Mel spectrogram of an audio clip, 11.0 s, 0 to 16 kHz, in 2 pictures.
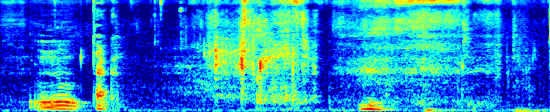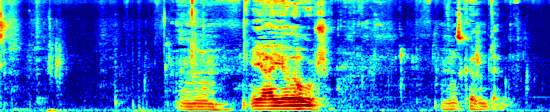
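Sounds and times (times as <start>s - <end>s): man chewing watermelon: 0.0s - 11.0s.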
